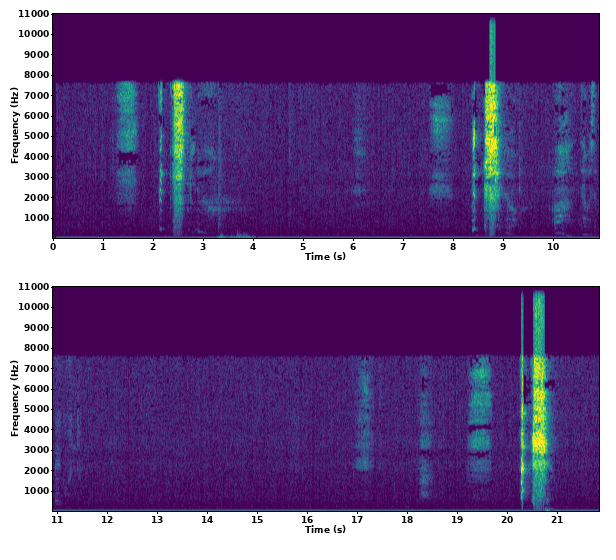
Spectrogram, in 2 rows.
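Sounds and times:
woman sneezing loudly like a hurricane: 2.1 - 3.0, 8.4 - 9.1, 20.3 - 21.0.

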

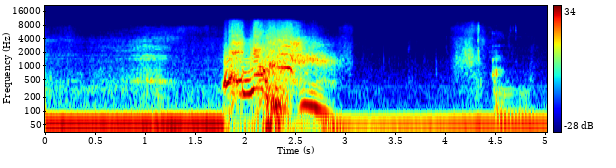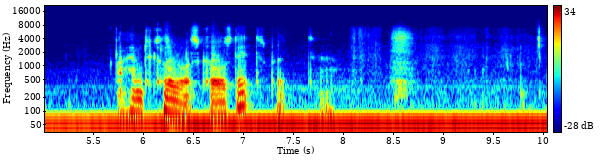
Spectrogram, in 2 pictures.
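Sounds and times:
low hum: 0.0 - 10.0
loud sneeze with a voiced wavering tail: 1.8 - 3.1
speech: 6.2 - 7.9.

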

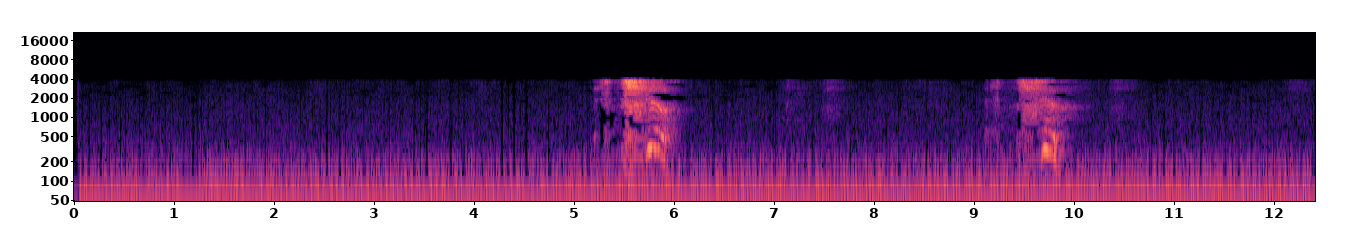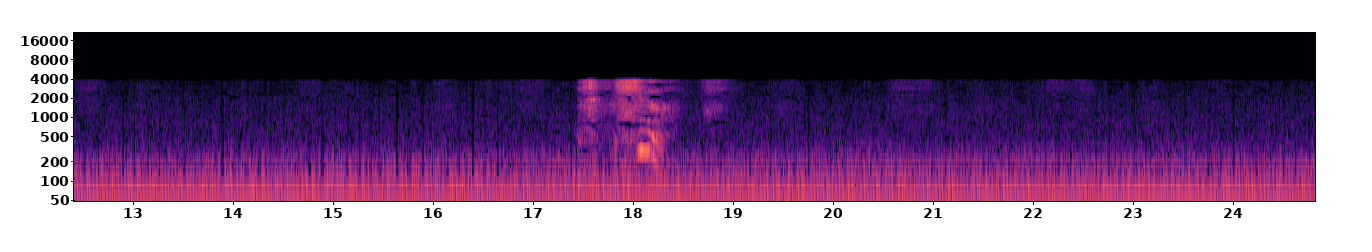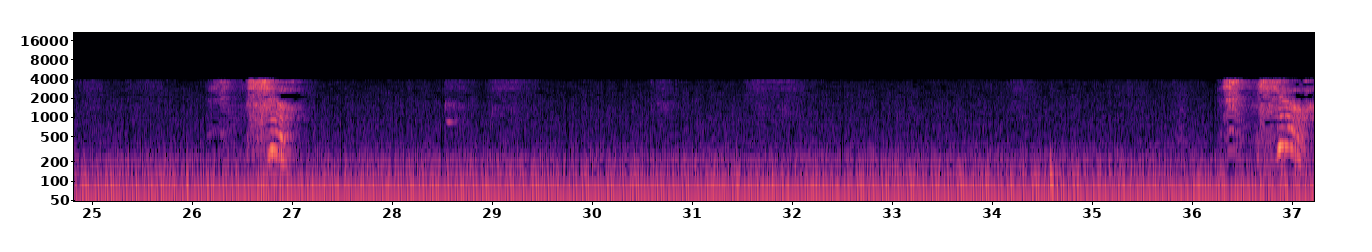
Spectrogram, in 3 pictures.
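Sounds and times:
man sneezing from pepper: 5.2 - 6.2, 9.1 - 10.1, 26.2 - 27.2, 36.3 - 37.2.

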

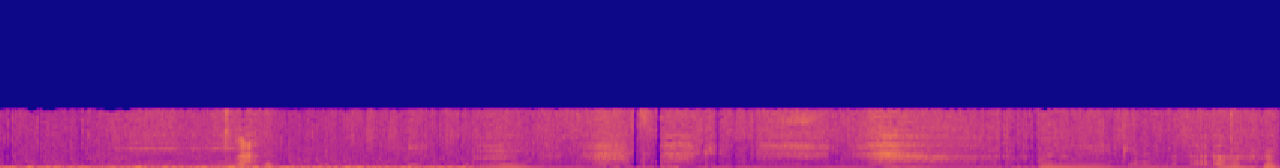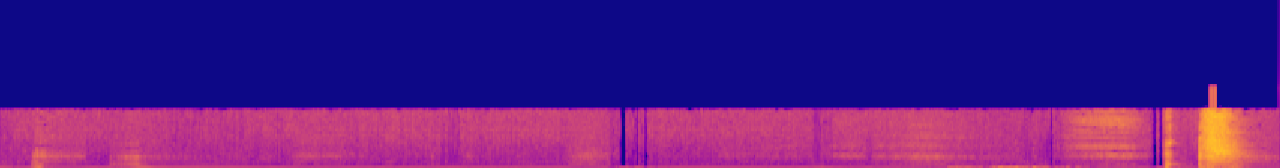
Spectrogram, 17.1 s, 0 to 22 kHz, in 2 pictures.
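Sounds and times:
faint rustling: 0.0 - 15.8
low steady hum: 0.0 - 17.0
speech: 8.4 - 9.8
small animal sneezing: 16.3 - 17.0.

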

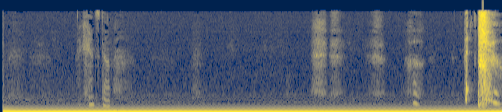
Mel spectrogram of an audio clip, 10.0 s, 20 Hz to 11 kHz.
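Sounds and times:
low steady hum: 0.1 - 10.0
speech: 1.8 - 2.5
person sneezing: 9.3 - 10.0.

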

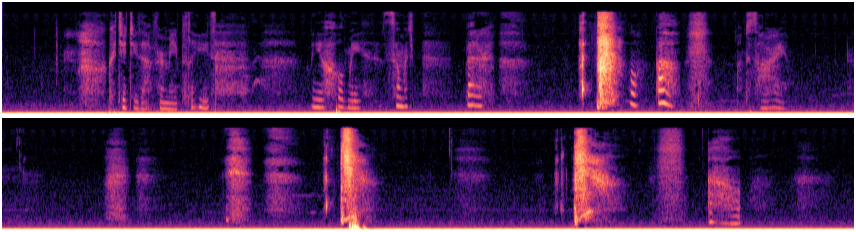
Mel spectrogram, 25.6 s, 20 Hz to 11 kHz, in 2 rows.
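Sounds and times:
steady low hum: 0.0 - 25.5
quiet breathing: 0.8 - 8.2, 9.8 - 11.9, 14.2 - 15.4, 16.0 - 17.6, 19.5 - 20.9, 21.8 - 25.5
speech: 1.8 - 3.7, 4.6 - 6.4, 7.0 - 7.7, 8.6 - 10.1
person sneezing: 8.7 - 9.4, 17.6 - 18.4, 21.1 - 22.0.

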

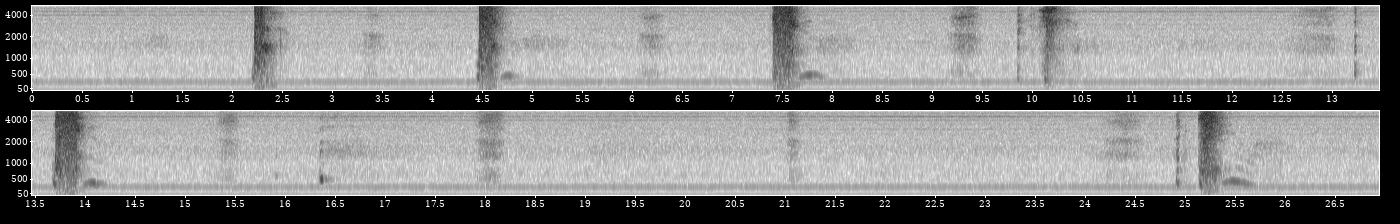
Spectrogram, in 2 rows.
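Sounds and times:
woman sneezing from dusting: 2.2 - 2.6, 4.4 - 5.0, 7.4 - 8.1, 9.2 - 10.6, 13.2 - 14.3, 24.9 - 25.9.

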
